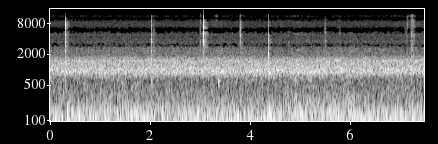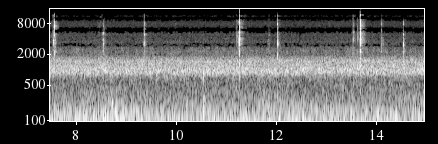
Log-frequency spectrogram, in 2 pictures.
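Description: Short, sharp, bright ticks come at irregular intervals over a steady hiss as the tip of a small craft knife scores thin lines into a palm-sized, unwrapped, solid pink-and-white striped glycerin soap bar. The bar is held in one hand with long white nails while the other hand lightly scratches and carves its surface.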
